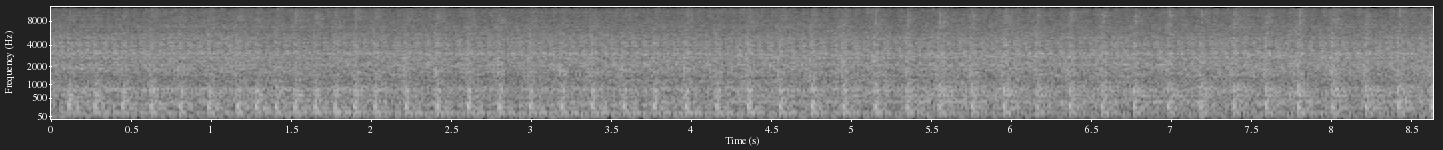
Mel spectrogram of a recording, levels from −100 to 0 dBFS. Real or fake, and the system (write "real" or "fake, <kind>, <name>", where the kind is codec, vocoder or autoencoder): real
